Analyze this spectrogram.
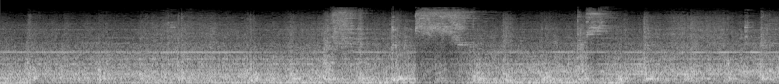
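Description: Diesel locomotives rumble loudly as they pass close by.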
